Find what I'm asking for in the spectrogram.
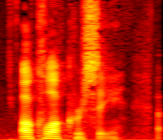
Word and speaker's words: ochlocracy: So first of all, ochlocracy. I may pronounce that wrong. It's spelled O-C-H-L-O, crassy.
